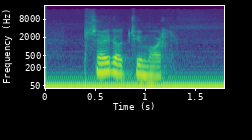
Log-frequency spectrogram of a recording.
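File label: "pseudotumor", Dutch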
